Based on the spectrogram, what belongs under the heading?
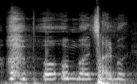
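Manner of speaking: high, frightened pleading, acted; trembling child. Child about to be beaten by parents, frightened high plea. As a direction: imitate a scared child begging pardon. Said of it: "사시나무 떨듯이 그냥 떱니다".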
